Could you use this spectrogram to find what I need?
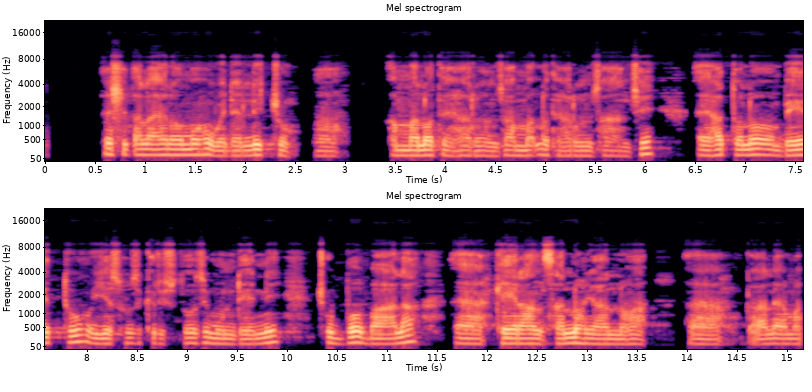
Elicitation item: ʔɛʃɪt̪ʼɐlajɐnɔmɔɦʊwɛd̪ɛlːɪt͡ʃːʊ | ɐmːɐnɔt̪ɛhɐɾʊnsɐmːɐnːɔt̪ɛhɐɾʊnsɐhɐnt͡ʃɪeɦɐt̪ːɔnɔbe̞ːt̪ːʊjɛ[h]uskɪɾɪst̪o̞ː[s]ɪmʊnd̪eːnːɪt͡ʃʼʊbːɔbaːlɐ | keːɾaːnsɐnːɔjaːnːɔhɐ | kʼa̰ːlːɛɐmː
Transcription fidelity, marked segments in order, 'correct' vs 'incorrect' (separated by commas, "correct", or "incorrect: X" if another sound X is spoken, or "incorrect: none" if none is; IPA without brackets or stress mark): incorrect: s, correct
